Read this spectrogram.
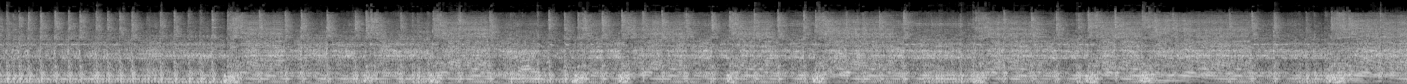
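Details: Bike just restarted after top-end rebuild with big bore, head mod and performance gasket: busy metallic rattle over exhaust crackle at idle and revs, more compression. Top-end rattle later found to be just heavy vibration.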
